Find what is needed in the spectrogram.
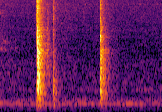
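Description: A metal spoon tapping twice, about a second apart, against a plastic blender cup while honey is scooped into it, over a steady low hum.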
